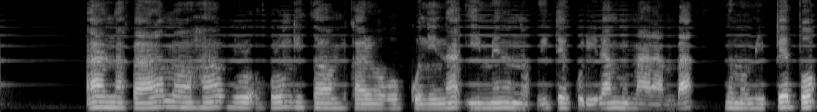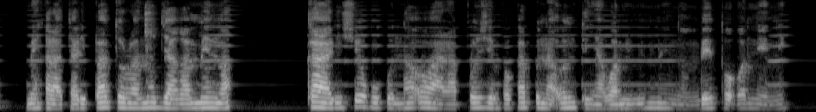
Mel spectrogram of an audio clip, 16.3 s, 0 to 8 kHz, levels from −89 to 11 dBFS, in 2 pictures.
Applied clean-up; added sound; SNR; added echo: neural mask model RNNoise.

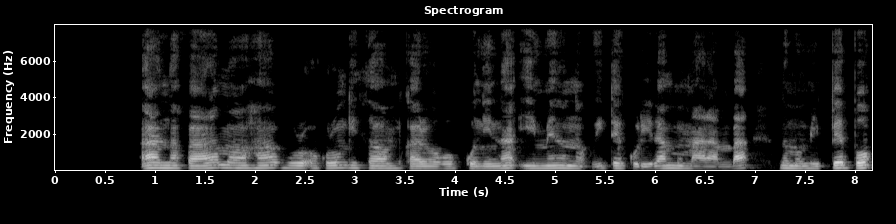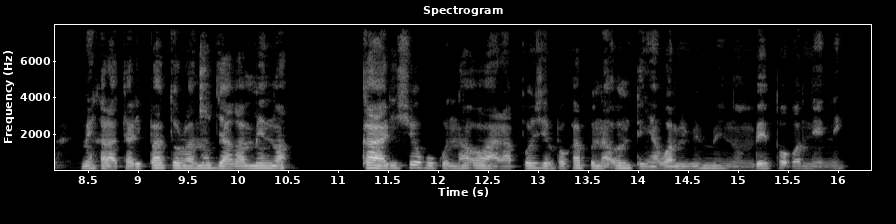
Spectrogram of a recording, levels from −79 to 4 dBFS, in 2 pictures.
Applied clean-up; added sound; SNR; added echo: neural mask model Resemble Enhance denoiser.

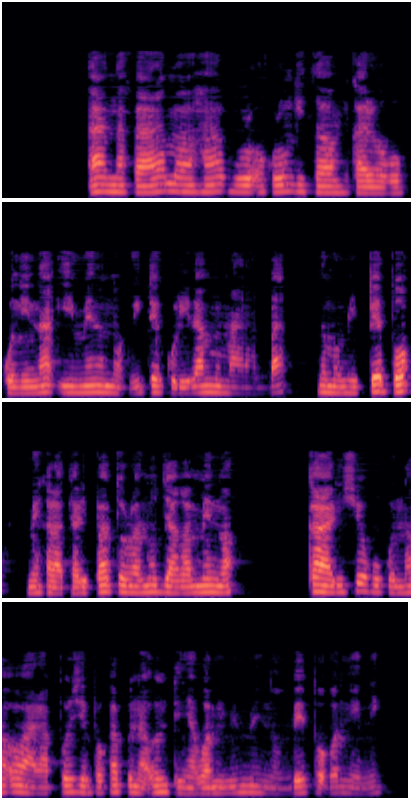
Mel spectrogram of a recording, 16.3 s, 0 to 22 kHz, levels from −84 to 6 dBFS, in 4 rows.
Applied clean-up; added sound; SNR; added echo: neural mask model DeepFilterNet 3.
